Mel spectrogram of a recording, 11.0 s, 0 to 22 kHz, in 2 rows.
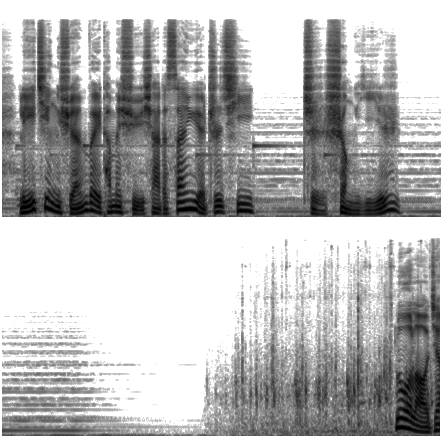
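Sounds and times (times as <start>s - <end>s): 
speech: 0.2s - 5.1s, 10.4s - 10.9s
horse-drawn carriage hooves clip-clopping: 8.1s - 10.9s.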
